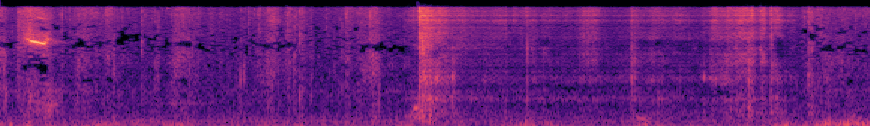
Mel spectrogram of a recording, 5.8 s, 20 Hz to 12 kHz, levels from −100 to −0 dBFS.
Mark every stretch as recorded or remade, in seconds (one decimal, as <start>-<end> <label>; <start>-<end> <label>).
0.0-2.7 recorded; 2.7-5.3 remade; 5.3-5.8 recorded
